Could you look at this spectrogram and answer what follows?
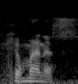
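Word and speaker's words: Jiménez: He's the one that Jimenez. But you got to say it like that. Yes. Because he is Spanish. Angel, and you got to go Jimenez.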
